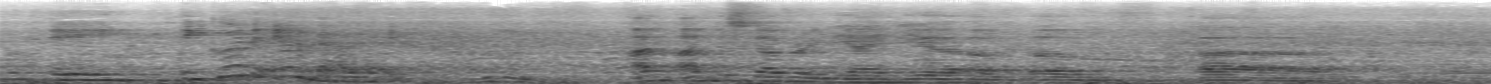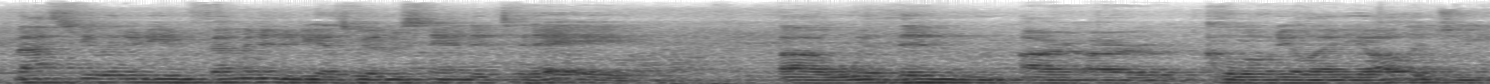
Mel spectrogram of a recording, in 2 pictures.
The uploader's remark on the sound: Live from #MascOff. We listened to five influential panelists. I also used Anchor publicly too. I hope you enjoy the live to air vibe.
